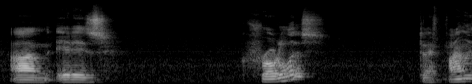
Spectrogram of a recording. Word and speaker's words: Crotalus: It is Crotalus.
